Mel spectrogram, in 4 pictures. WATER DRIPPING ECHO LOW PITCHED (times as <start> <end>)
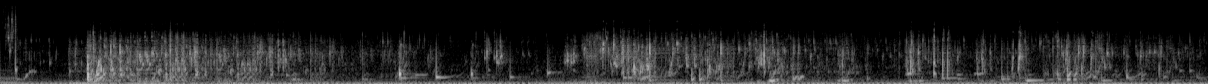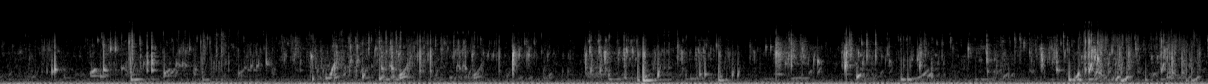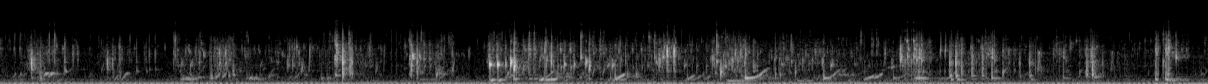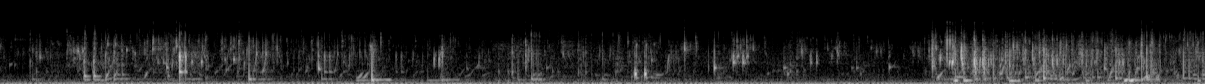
0.0 0.6, 20.3 48.2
